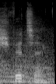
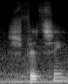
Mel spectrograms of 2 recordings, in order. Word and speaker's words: Schvitz'n: It's Schvitz'n. Schvitzing? Schvitz'n. Schvitzing. Is that how you say it?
